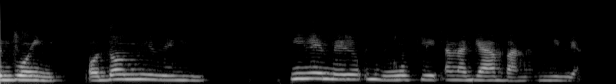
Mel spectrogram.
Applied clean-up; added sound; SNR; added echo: neural mask model DeepFilterNet 3.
